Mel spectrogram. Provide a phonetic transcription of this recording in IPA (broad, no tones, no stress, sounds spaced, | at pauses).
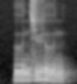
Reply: ɯ n z y ɾ ɯ n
